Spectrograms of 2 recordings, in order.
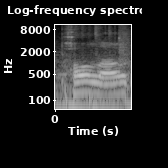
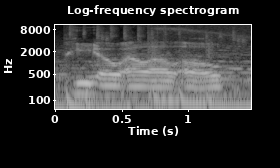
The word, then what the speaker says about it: pollo: native english speaking individual polo p-o-l-l-o that's how it looks like it's pronounced english but it's pollo in spanish and it means chicken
